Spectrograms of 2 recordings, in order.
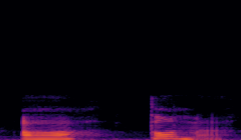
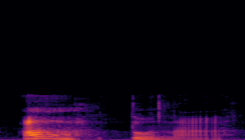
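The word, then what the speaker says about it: átona: tónica, tónica, tónica, or atona. You don't put your stress on the to in atona, you go atona.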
